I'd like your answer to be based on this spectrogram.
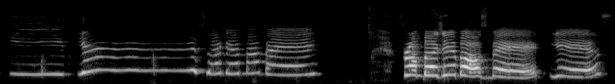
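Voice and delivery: high, squealing excitement over the gift; high-pitched excited unboxing squeal. Real, not acted.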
